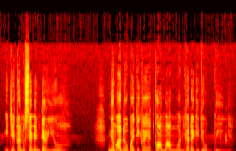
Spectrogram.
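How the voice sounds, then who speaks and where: A woman's voice: on the high side, brisk, lightly acted. An actress playing a caring, earnest woman who helps orphans, asking concerned questions in an audio drama.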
